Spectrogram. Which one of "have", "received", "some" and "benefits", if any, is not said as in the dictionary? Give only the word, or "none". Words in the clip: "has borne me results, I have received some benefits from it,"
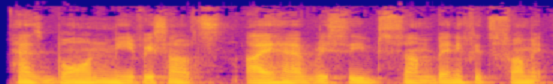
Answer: none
